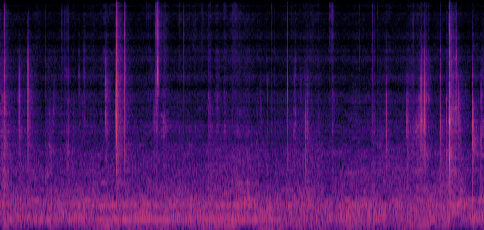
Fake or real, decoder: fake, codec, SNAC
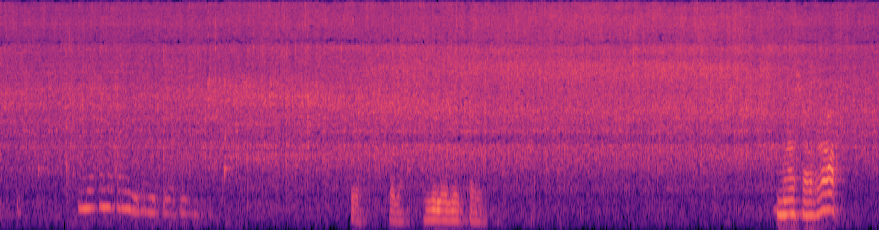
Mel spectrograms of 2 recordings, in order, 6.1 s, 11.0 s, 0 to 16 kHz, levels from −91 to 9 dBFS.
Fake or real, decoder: real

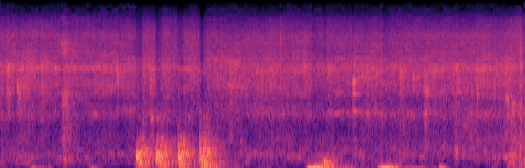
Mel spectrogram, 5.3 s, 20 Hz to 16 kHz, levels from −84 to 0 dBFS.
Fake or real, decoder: fake, codec, SNAC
